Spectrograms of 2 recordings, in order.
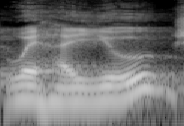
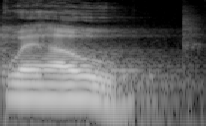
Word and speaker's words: Wehayu: Similarly, the Yod in the word Wehayu should be emphasized correctly so that it doesn't sound like Wehau.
